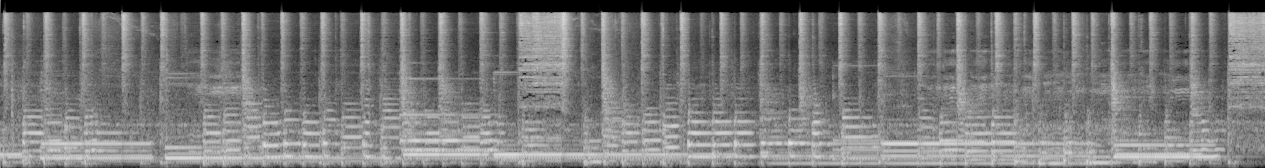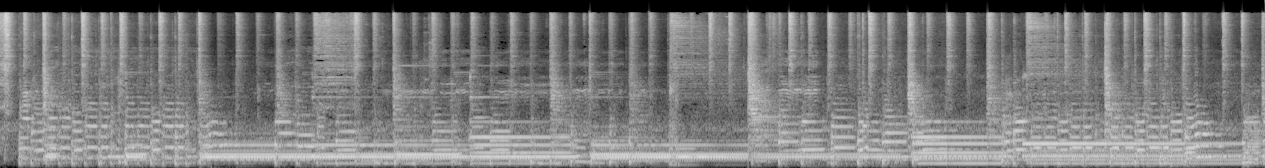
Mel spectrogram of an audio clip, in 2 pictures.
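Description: Live jazz trio playing: Rhodes electric piano chords over a walking upright double bass, with drum kit and cymbals keeping time. The music dips briefly about halfway through, then carries on at full level.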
